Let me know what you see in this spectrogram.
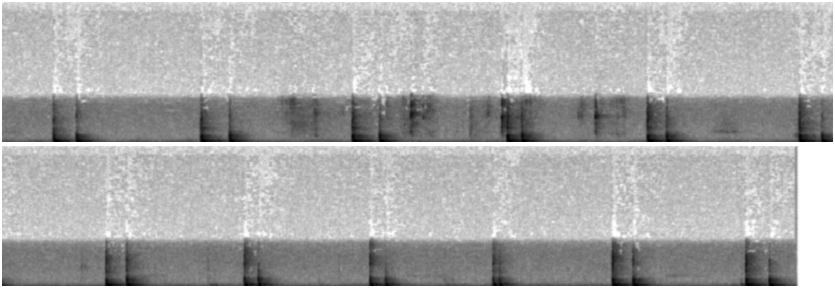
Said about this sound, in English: I commented on the Instagram page about the Fox sisters that I can make the noise with my toes that they were making. I'm standing on a wooden floor in sock feet with my phone in my hands, and here it is.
